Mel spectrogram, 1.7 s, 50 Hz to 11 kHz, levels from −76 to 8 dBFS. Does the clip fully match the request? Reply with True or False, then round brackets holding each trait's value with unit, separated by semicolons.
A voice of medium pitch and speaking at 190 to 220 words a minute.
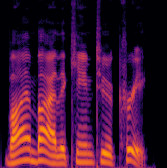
False (170 Hz; 285 wpm)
